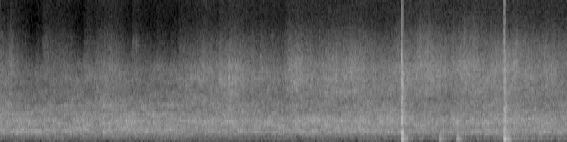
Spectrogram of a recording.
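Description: Fireworks going off: two sharp bangs a little over a second apart near the end, with two smaller pops between them, over a steady background noise.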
